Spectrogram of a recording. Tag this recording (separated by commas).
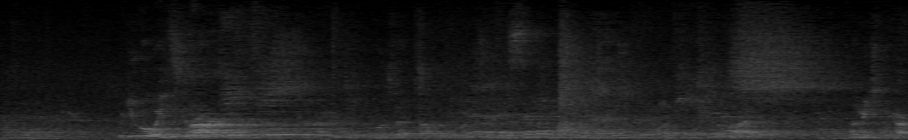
Speech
